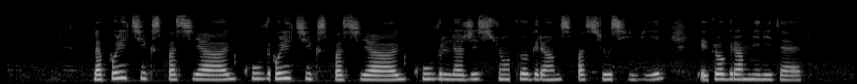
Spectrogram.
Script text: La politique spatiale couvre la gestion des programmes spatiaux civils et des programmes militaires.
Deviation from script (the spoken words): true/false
true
